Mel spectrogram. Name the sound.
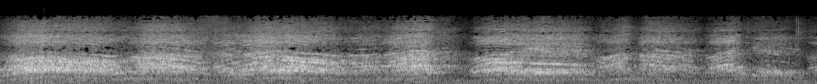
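crowd loudly chanting salawat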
